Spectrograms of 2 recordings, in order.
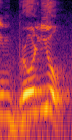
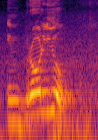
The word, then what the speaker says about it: imbroglio: Generally व्यस इसमें जी pronounce नहीं होता है, लेकिन कई लोग ऐसे बोल देते हैं गलत भी, लेकिन इसको बोला जाता है इम्ब्रोलियो। IMBROGLIO, इम्ब्रोलियो।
